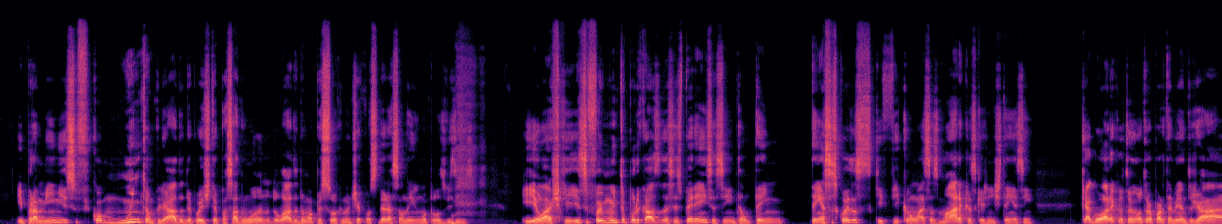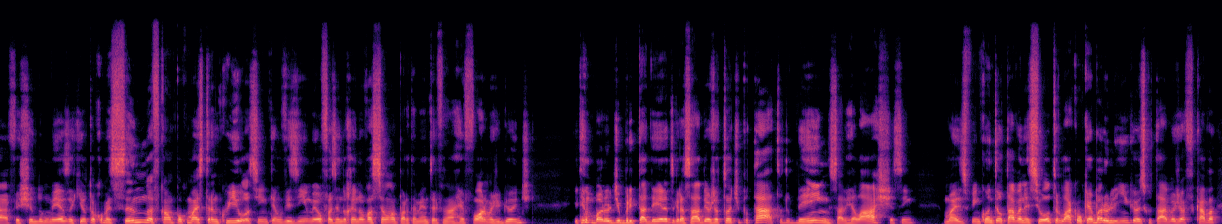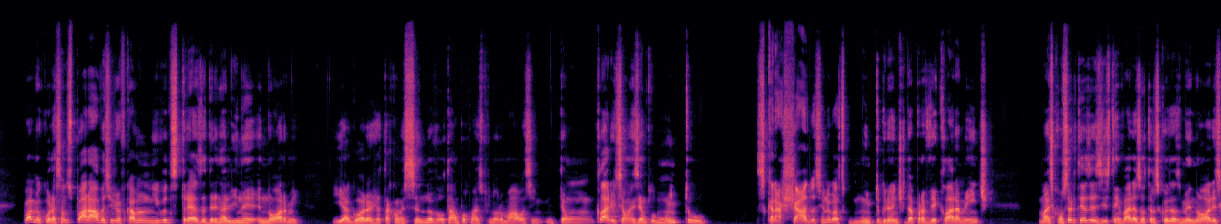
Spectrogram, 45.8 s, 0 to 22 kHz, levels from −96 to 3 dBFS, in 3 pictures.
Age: 20-39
